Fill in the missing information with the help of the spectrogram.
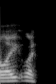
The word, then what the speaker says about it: Likely: I'm going to mispronounce his name. Ickley? Likely. That's a laddie. – Isaiah Likely.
